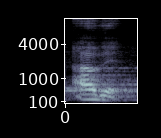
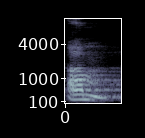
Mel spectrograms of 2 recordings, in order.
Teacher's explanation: با میں آواز دونوں لبوں سے مل کر سختی سے علیحدہ ہوگی، ٹھیک ہے، یعنی قلقلہ ہوگا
